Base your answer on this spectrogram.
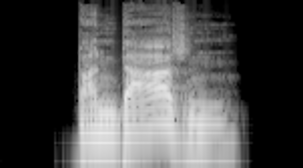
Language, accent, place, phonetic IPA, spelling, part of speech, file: German, Germany, Berlin, [banˈdaːʒən], Bandagen, noun, De-Bandagen.ogg
- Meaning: plural of Bandage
